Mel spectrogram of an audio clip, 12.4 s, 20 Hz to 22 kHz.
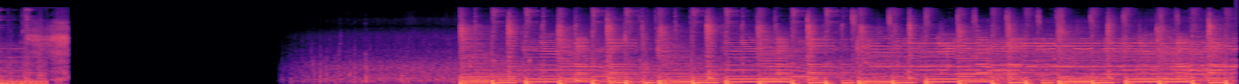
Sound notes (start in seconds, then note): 0.7 static sound; 4.6 upbeat Latin music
